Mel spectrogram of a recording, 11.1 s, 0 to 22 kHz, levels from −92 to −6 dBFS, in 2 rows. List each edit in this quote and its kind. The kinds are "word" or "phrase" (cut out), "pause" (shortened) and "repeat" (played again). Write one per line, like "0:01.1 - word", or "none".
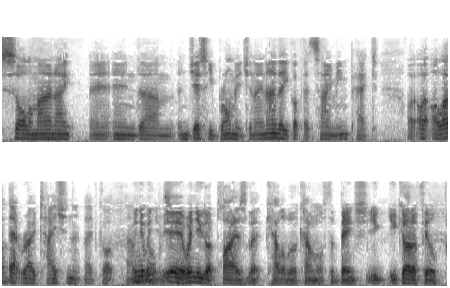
0:08.6 - word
